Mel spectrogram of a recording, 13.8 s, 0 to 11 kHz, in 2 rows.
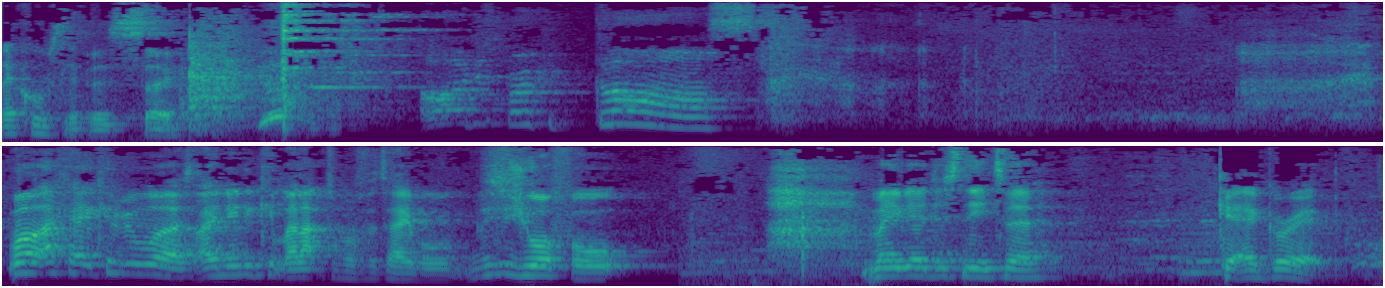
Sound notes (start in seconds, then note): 0.8 dishes crash; 3.8 laughing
